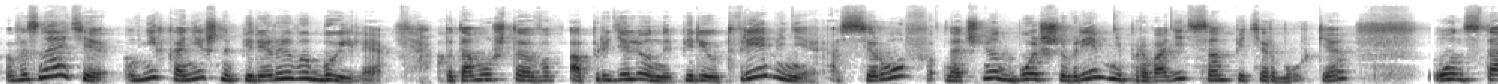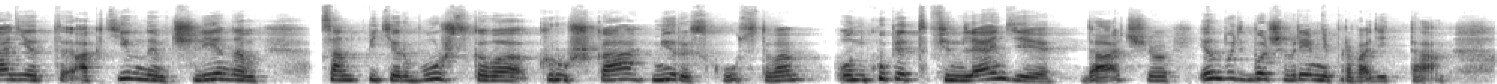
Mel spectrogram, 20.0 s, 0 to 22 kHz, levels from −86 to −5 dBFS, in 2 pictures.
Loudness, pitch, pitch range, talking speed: -23 LUFS, 225 Hz, 205-265 Hz, 120 wpm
